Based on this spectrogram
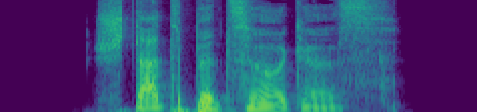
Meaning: genitive of Stadtbezirk
- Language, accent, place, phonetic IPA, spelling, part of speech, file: German, Germany, Berlin, [ˈʃtatbəˌt͡sɪʁkəs], Stadtbezirkes, noun, De-Stadtbezirkes.ogg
